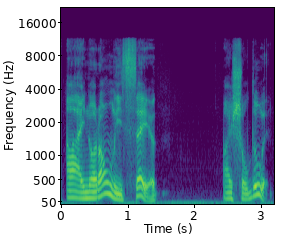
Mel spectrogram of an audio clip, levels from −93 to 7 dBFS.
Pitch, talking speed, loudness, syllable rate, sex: 135 Hz, 170 wpm, -15 LUFS, 5.2 syllables/s, male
